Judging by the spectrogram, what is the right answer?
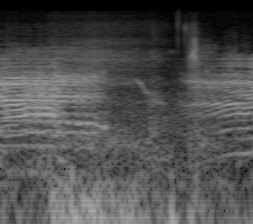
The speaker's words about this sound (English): why are there more cows? I feel like the cows gained since I started talking. They are just coming around.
